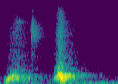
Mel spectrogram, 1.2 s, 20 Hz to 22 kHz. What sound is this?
I use a bamboo stick to generate some wind *swash* sounds. I used following bamboo stick:
Find more similar sounds in the bamboo stick swosh, whoosh, whosh, swhoosh... sounds pack.
This recording was made with a Zoom H2.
